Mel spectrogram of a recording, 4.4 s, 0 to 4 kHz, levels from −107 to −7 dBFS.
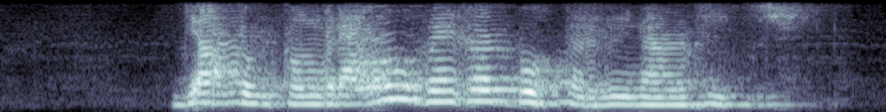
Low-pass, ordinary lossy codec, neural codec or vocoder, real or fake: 3.6 kHz; AAC, 32 kbps; codec, 44.1 kHz, 1.7 kbps, Pupu-Codec; fake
